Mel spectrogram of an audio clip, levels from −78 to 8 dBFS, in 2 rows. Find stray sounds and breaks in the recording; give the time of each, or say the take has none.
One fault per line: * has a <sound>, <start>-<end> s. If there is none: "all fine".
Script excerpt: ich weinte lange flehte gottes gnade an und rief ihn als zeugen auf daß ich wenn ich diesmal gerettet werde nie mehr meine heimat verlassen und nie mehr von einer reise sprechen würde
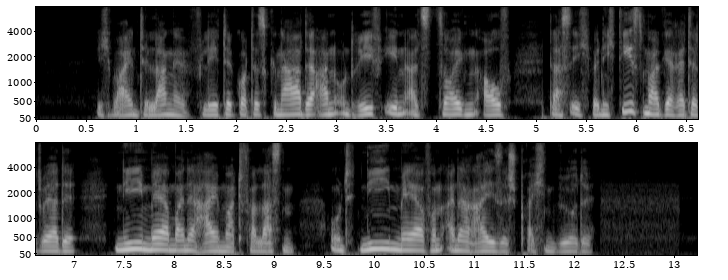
all fine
